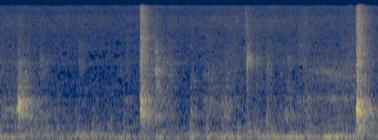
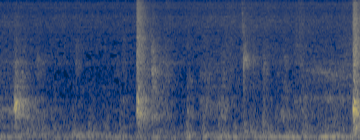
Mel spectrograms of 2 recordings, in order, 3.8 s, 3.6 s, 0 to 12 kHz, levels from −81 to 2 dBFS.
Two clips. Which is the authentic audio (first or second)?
first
